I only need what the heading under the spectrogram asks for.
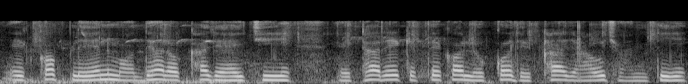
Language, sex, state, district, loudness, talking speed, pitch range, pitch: Odia, female, Odisha, Khordha, -16 LUFS, 80 wpm, 185-210 Hz, 195 Hz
